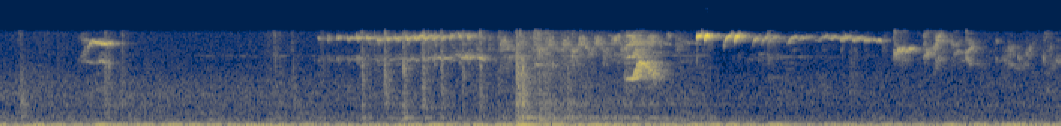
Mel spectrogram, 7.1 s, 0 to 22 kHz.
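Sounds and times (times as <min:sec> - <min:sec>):
steady low hum: 0:00.0 - 0:07.0
red-headed Gouldian finch singing thin high whistles and buzzy hissing notes: 0:02.1 - 0:07.0.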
